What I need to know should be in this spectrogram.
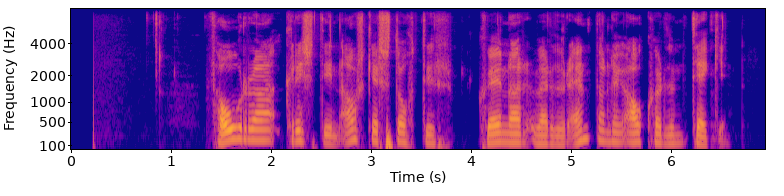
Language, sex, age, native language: Icelandic, male, 60-69, Icelandic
